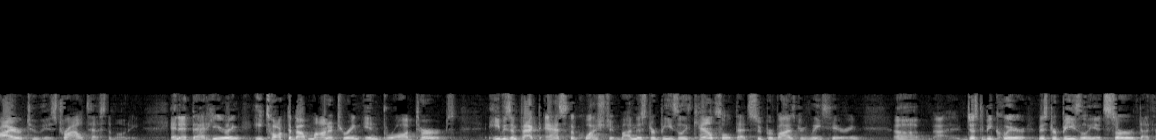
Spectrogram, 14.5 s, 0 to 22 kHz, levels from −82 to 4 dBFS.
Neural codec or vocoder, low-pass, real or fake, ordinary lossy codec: none; 7.2 kHz; real; MP3, 32 kbps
